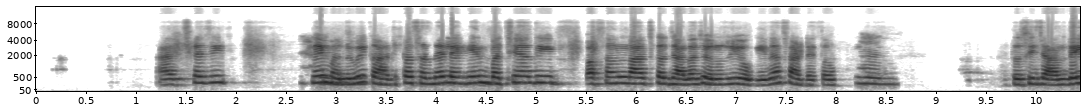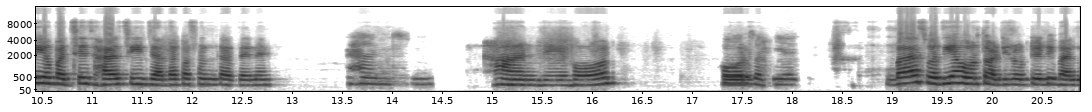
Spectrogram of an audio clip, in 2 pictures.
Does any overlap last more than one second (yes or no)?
no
